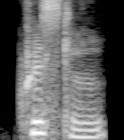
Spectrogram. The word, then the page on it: crystal: Indian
